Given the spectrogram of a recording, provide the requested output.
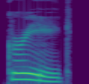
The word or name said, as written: grieg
